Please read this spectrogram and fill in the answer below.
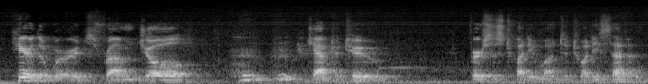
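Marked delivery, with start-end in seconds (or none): none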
